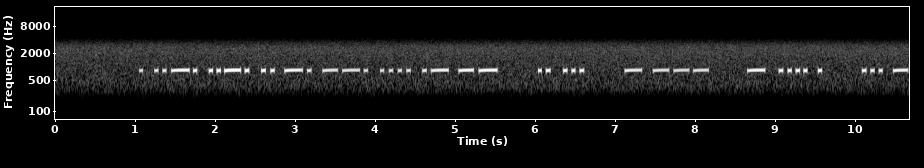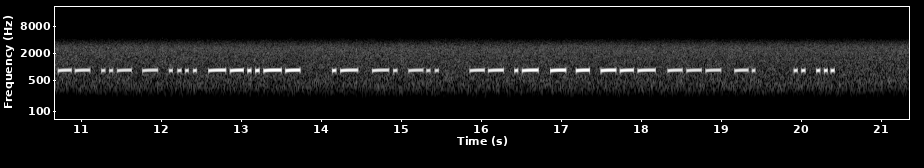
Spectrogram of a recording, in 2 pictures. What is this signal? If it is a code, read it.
Morse code, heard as a keyed tone, hand-sent with a straight key, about 24 wpm, 840 Hz, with radio static and fading. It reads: EFFINGHAM IS TO THE SOUTH, AND MATTOON IS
